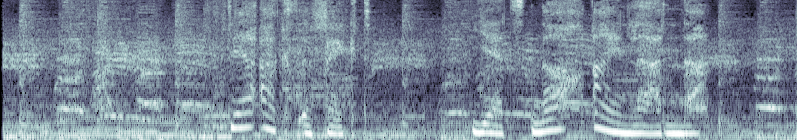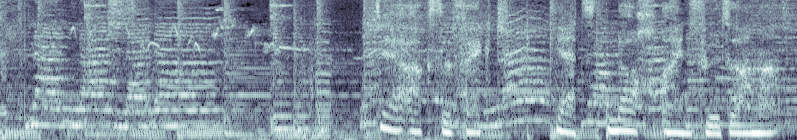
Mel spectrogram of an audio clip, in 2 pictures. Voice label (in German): tv spots; drei axe effekte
